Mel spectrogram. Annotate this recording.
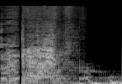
Processed Balloon Sequence
Stroking a Balloon in various ways, processed.
alien, cat, noise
